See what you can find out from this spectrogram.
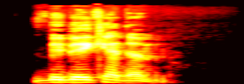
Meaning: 1. baby of an idealised appearance 2. puerile, childish, babyish or immature person
- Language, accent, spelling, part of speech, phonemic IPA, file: French, France, bébé Cadum, noun, /be.be ka.dɔm/, LL-Q150 (fra)-bébé Cadum.wav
